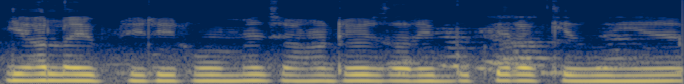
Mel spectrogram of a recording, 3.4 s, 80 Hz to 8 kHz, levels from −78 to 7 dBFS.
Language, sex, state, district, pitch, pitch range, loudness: Hindi, female, Uttar Pradesh, Shamli, 210 Hz, 210-220 Hz, -15 LUFS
